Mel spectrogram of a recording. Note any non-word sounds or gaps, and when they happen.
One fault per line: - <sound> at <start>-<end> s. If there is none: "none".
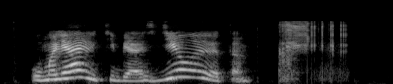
- squeak at 2.8-3.5 s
